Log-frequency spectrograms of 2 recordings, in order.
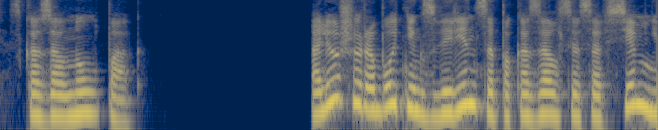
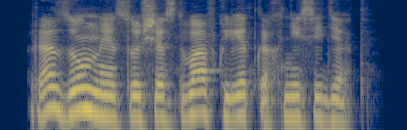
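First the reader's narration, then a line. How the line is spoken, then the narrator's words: Grumbling. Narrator (Russian): проворчал Тимиук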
